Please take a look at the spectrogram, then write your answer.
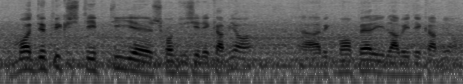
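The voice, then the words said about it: Algerian accent in French. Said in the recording (French): “t'as l'accent algérien”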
